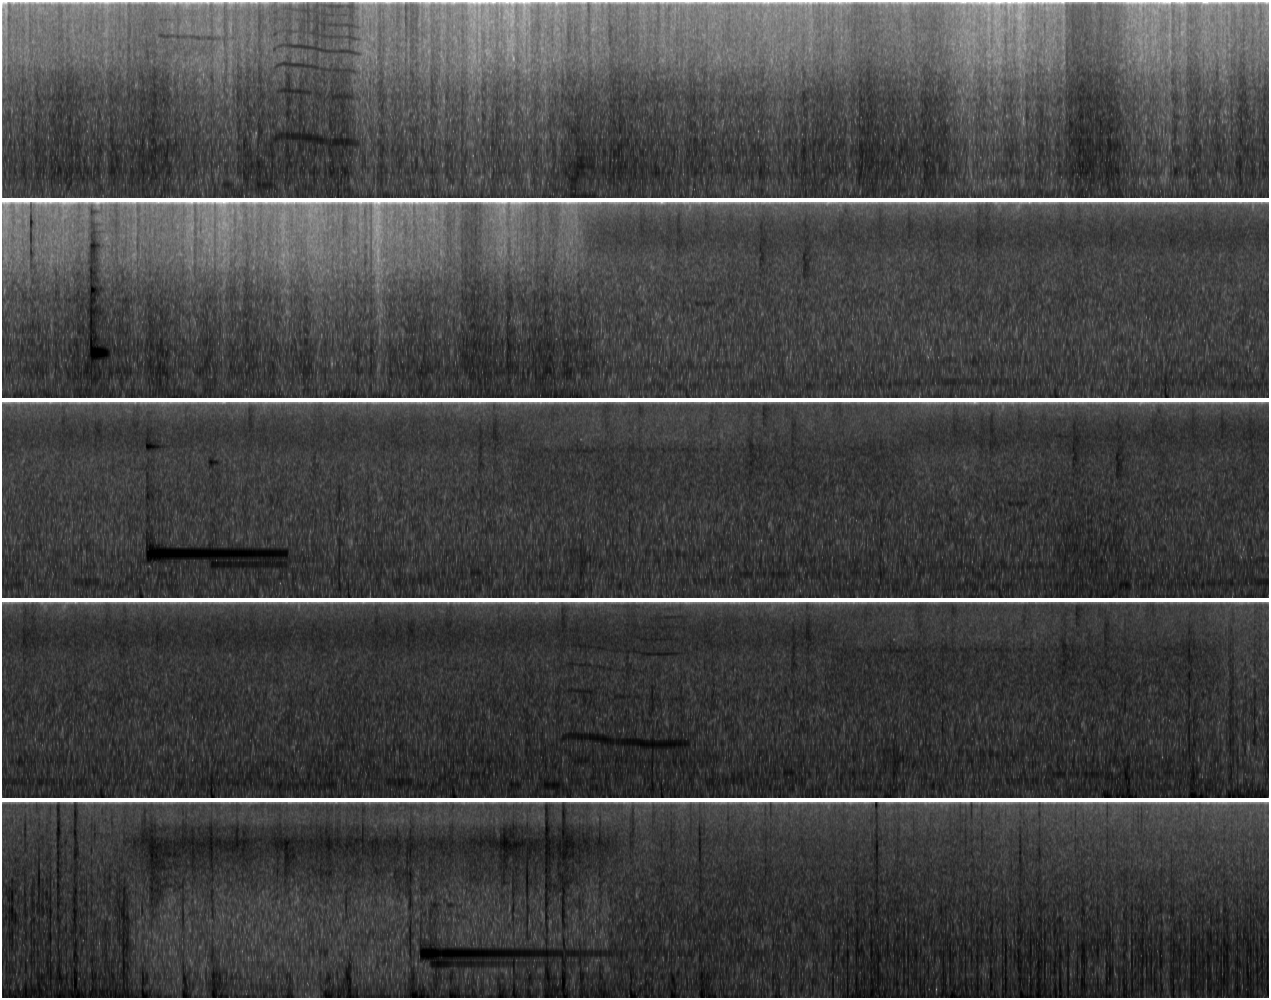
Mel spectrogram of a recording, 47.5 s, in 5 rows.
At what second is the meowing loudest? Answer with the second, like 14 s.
33 s.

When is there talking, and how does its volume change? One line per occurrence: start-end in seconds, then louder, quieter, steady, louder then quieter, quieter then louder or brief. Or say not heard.
not heard.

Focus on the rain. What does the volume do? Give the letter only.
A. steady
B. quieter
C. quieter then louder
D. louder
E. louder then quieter
D.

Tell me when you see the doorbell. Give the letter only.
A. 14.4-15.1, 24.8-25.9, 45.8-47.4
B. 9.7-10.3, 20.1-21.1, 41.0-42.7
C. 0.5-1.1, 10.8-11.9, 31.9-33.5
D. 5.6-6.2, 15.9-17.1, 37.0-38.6
B.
